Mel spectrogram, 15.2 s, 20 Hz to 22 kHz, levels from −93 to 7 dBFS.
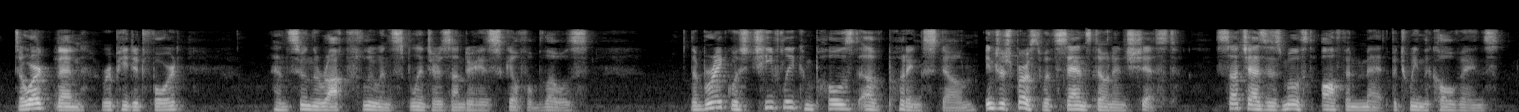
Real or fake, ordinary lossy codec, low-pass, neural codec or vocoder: real; AAC, 48 kbps; 7.2 kHz; none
